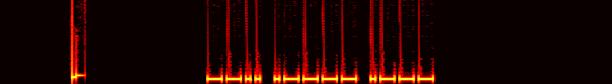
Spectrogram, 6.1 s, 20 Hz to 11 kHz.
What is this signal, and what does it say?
Morse code, heard as a keyed tone, about 25 wpm, 700 Hz. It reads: Z1J
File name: Three Letter-Number Combinations - 25wpm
